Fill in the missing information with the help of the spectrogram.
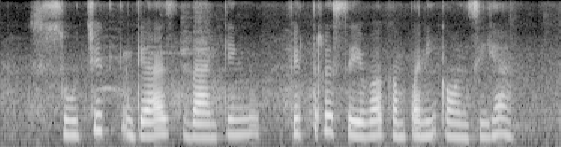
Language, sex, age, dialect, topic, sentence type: Hindi, female, 18-24, Marwari Dhudhari, banking, question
